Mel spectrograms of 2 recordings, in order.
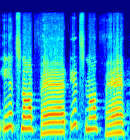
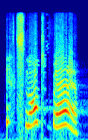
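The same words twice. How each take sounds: First: Mimicking a whiny sob on not; mock her tearful protest; a boy mimicking his friend's blubbering. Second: High, loud protest about to cry; a tearful girl protesting injustice. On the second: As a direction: protest through welling tears. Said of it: "her big eyes filling". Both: A narrator's reading.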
